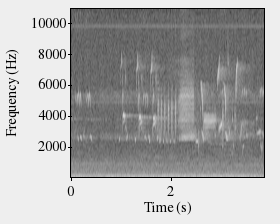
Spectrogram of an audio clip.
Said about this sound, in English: you might hear I have a wood thrush pretty far off.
